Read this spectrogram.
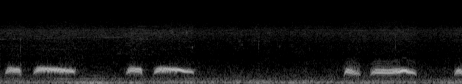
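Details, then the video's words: Strong cooing from a wild spotted dove met during a decoy test in the fields: paired short and longer mellow coos, two phrases separated by a pause, low background rumble. "đụng bổi đồng gù cứng,gù lợi cốt quá phê"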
